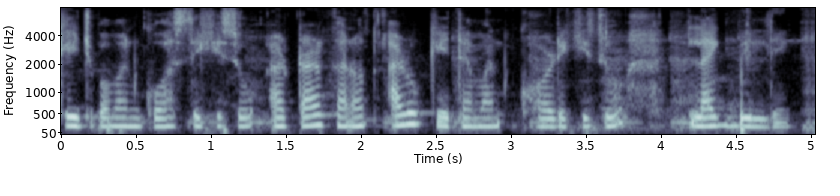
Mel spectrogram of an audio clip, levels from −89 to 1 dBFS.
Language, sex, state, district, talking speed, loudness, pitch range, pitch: Assamese, female, Assam, Sonitpur, 155 wpm, -21 LUFS, 195-210 Hz, 200 Hz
